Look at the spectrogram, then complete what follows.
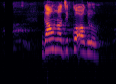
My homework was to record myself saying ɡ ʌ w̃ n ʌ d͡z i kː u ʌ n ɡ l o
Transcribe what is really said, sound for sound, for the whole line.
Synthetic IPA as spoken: ɡ a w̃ n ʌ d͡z i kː o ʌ ɡ l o

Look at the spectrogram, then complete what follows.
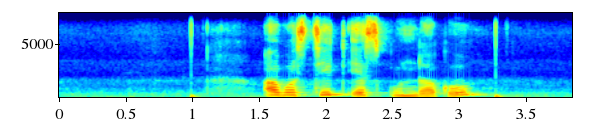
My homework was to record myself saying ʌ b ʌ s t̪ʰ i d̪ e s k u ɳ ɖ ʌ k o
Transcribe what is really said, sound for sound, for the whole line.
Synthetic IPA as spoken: ʌ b ʌ s t̪ʰ i t̪ e s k u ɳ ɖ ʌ k o

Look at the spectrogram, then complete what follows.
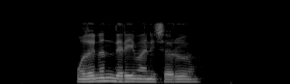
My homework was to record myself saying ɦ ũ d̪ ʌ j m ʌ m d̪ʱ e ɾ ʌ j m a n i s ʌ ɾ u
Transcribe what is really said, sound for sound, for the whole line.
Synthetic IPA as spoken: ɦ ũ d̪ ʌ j n ʌ n d̪ʱ e ɾ ʌ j m a n i s ʌ ɾ u

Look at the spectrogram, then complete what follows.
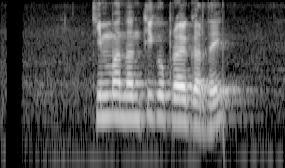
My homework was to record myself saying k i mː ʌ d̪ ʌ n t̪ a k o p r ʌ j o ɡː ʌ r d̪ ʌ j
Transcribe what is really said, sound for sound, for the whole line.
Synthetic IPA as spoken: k i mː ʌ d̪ ʌ n t̪ i k o p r ʌ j o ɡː ʌ r d̪ ʌ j

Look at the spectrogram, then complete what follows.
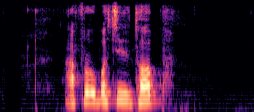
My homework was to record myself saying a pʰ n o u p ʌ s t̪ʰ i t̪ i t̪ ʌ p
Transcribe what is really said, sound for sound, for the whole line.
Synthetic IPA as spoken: a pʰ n o u p ʌ s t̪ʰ i t̪ i t̪ʰ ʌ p

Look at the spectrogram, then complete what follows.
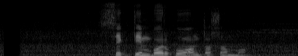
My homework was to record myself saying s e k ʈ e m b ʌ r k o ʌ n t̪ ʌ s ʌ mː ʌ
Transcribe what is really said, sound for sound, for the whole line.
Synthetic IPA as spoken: s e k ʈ e m b ʌ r k o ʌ n t̪ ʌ s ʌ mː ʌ

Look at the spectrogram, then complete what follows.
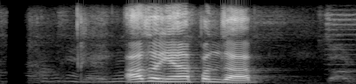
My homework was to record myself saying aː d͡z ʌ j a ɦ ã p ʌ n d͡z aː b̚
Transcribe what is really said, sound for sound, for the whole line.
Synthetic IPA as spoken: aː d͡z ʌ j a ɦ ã p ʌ n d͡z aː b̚

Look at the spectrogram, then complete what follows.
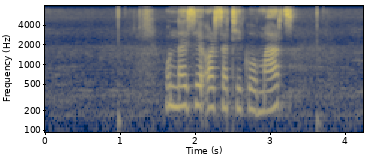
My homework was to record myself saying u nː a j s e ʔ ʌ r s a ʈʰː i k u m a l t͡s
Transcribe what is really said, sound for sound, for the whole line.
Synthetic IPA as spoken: u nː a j s e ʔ ʌ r s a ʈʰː i k o m a r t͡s

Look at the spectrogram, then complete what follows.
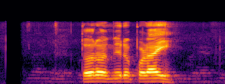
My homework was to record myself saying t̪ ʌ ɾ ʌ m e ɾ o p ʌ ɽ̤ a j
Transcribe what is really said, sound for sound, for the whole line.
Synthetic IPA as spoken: t̪ ʌ ɾ ʌ m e ɾ o p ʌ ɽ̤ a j

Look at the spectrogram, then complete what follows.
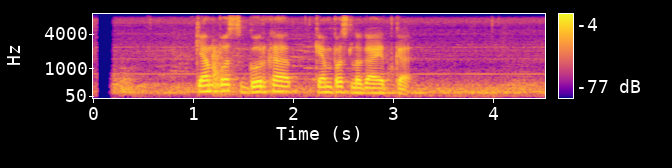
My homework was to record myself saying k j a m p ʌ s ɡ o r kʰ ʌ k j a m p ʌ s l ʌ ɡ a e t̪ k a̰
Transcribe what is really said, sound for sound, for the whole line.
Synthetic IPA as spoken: k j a m p ʌ s ɡ o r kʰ a k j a m p ʌ s l ʌ ɡ a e t̪ k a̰

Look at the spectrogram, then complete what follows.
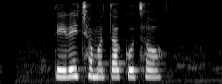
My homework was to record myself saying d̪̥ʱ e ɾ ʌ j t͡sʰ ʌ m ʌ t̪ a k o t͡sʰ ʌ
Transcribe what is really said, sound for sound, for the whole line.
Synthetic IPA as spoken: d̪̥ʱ e ɾ ʌ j t͡sʰ ʌ m ʌ t̪ a k o t͡sʰ ʌ

